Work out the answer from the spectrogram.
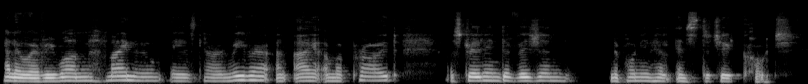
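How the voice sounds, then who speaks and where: A woman's voice: sits low, steady tone, moderate pace, mellow. A middle-aged woman with an Irish accent, giving an enthusiastic motivational talk as a personal development coach. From Ireland. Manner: enthusiastic, upbeat.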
